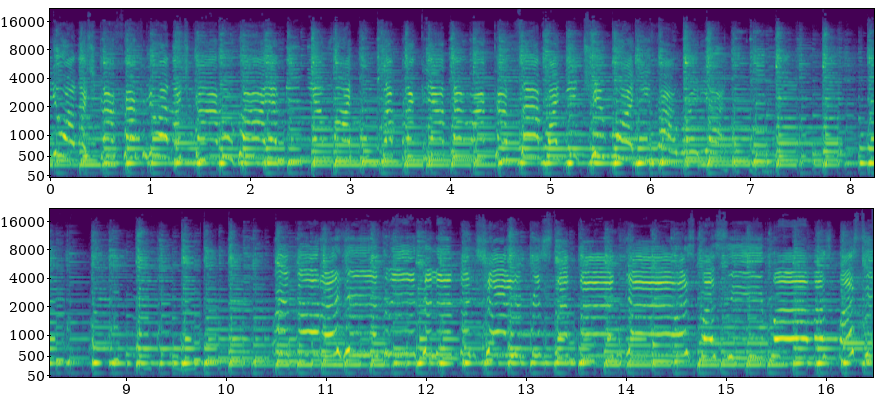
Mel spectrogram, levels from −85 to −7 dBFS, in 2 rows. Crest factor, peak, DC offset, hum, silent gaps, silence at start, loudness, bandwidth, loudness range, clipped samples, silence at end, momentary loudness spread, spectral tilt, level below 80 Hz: 16 dB; -2 dBFS; under 0.1%; none; none; 0 s; -16 LUFS; 17 kHz; 6 LU; under 0.1%; 0 s; 7 LU; -1 dB/octave; -70 dBFS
